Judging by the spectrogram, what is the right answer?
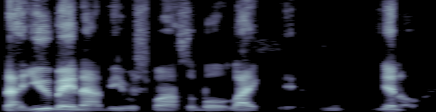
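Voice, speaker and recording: A man's voice: low voice, moderate pace, sharp tone, no room sound. A middle-aged man from Indiana who leads a community and its homeschool, explaining his ways in an emphatic, preacherly manner. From Fort Wayne, Indiana, US. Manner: emphatic, preacherly, repeats "you know what I mean". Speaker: community elder, homeschool leader. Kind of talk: casual call-in chat.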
